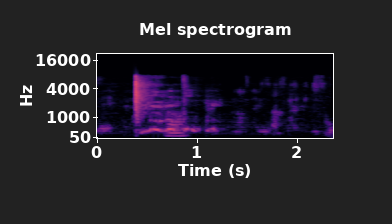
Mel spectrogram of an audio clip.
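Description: A single sharp slap about half a second in, followed by a short burst of voice.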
